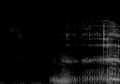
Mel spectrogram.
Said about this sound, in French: Il y a l'enfant qui revient toujours, c'est comme le, fameux euh, je rote, là, c'est dégueulasse.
